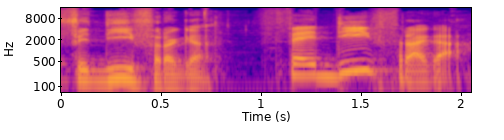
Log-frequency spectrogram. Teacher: Attenzione l'accento che molte parole italiane vanno sulla penultima sillaba, qua invece è fedifraga. Fedifraga. Non fedifraga, fedifraga.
